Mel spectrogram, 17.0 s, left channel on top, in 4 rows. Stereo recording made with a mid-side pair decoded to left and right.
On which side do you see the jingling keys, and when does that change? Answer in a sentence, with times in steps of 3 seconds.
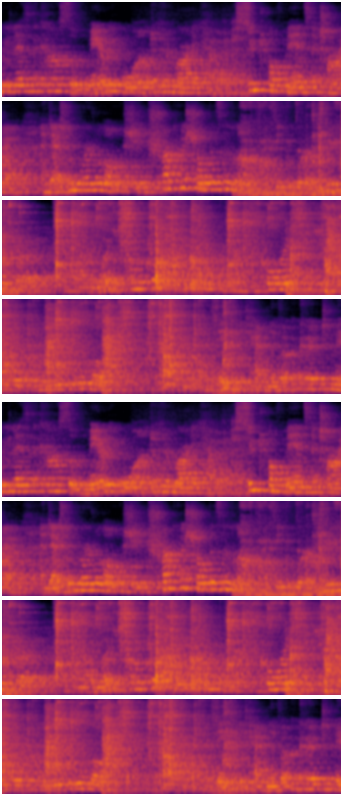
You can hear the jingling keys not at all from 0 s, on the left from 6 s, on the right from 9 s and on the left from 15 s.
